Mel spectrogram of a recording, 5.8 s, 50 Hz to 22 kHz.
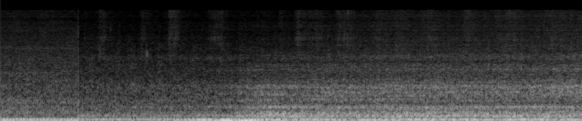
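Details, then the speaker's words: Twin Yamaha V8 outboards on a Pursuit 345 Offshore, throttle hammered down after a no-wake zone during a generator shutdown sea trial: a deep, even rumble building smoothly with no stumble or knock; normal running under acceleration. "so well it's definitely running good i love the sound of those v8s they sound good yamaha's always have a good distinct sound to them"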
